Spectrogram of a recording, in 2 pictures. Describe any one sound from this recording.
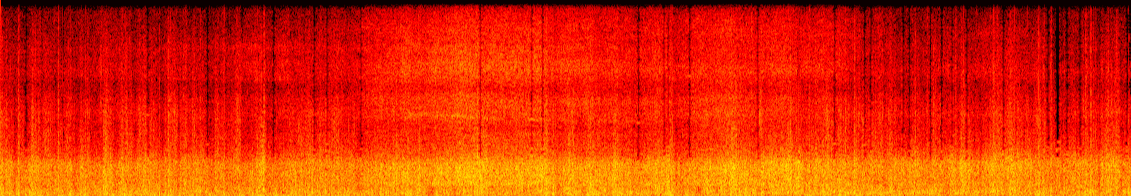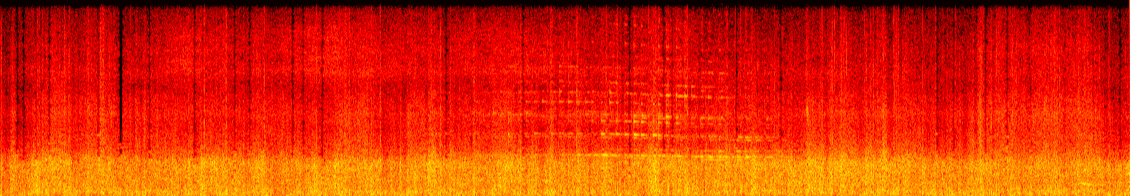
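Strong wind rushes loudly past the microphone.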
